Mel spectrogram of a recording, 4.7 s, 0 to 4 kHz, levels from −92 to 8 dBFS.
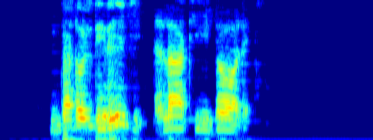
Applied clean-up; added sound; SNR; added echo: neural mask model DeepFilterNet 3.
